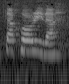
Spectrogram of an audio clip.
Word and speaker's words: Tahua Orira: a tu casa marearte y la siguiente participante que tenemos, ella es eh, pertenece al ballet polinesio Tahua Orira, ¿es correcta la pronunciación? – Tajua Orira. – Eh, como lo dijo ella, de la profesora Nora Ramos.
